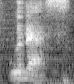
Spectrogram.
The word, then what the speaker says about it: Linus: Linus. Okay, Linus, you're up. I have to remember, it's like Tarjay. But it's Linus.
